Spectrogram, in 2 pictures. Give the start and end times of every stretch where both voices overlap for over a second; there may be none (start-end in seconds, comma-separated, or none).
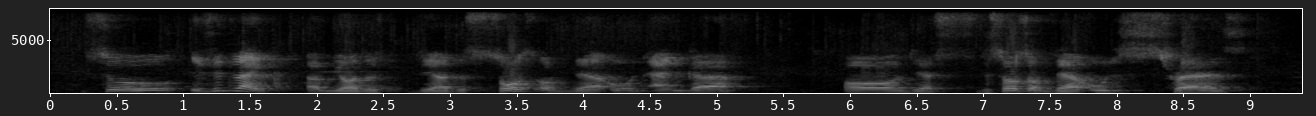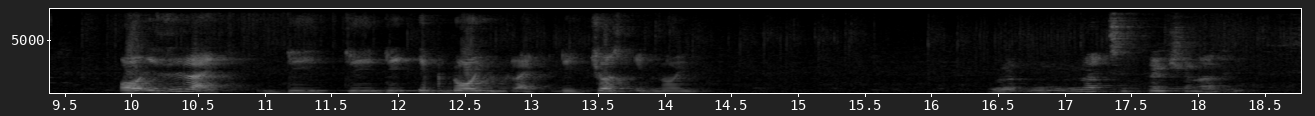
none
